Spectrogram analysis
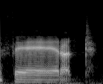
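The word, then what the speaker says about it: farad: বেশি সেটা হচ্ছে ফ্যারাড বাংলাতে উচ্চারণ হচ্ছে ফ্যারাড যদিও ফ্যারাড হচ্ছে একটা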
